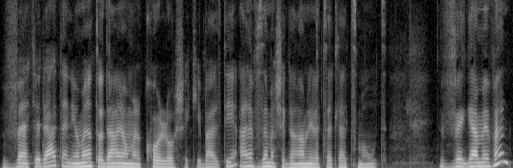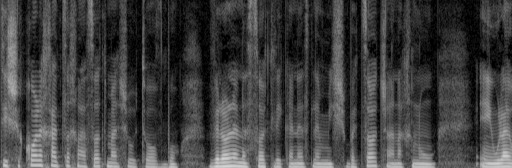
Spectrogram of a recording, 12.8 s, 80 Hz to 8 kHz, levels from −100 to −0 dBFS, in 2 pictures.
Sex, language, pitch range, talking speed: female, Hebrew, 150-180 Hz, 155 wpm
